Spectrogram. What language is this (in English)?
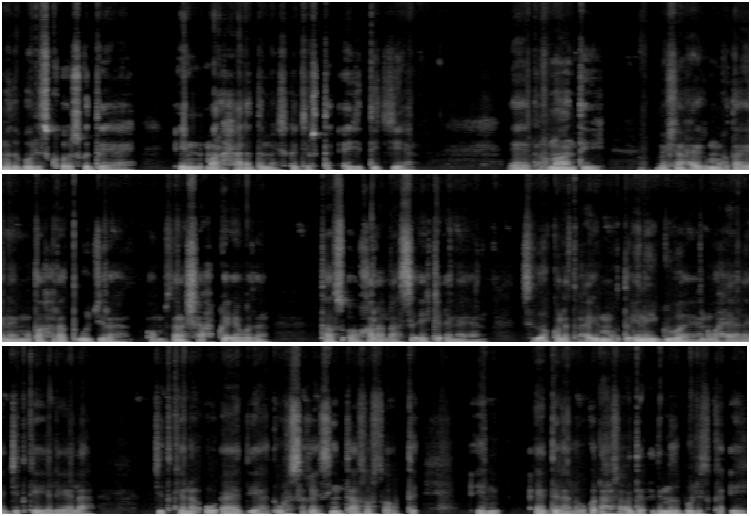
Somali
